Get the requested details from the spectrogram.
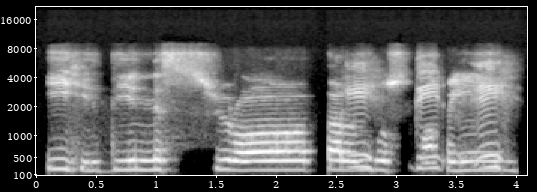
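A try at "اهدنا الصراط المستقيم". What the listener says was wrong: اہدنا الصراط، نہیں ہی نہیں ہے نا میری بہن، اتنا ظلم نہ کریں، ہا کے اوپر، ہا کے نیچے زیر نہیں ہے، ہا کے اوپر جزم ہے، پہلے کہے دی ہی نہیں نا، کیونکہ جب آپ ہی کر لیتے ہیں تو کیا ہوتا ہے، ہا کے نیچے آٹومیٹکلی جلدی سے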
